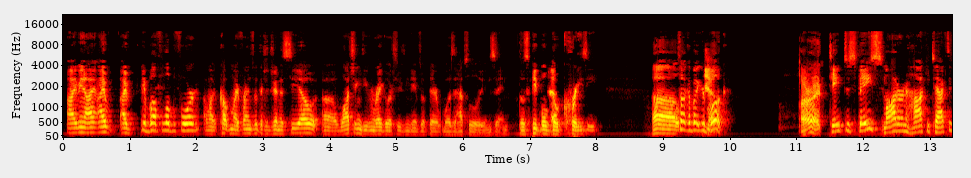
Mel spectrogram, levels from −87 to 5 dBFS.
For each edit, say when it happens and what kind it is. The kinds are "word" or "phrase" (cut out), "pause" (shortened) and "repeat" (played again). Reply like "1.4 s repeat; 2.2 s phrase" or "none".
1.2 s word; 3.0 s word; 4.5 s word; 5.7 s word; 7.0 s word; 9.2 s word; 12.3 s word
